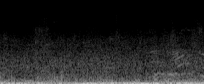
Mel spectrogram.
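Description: Wind buffeting the microphone: a low, uneven rumble, with faint voices in the background near the end.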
